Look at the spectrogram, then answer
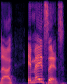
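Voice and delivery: ordinary delivery

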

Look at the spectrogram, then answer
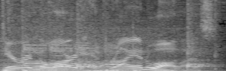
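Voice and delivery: polished station announcer read; station ID voiceover. Acted. Recorded station ID.

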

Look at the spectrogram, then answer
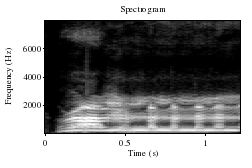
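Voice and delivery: loud imitated bass rumble; mock boomy speaker noise; booming rumble. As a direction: boom it out like muffled movie bass. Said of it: "I'd hear".

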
